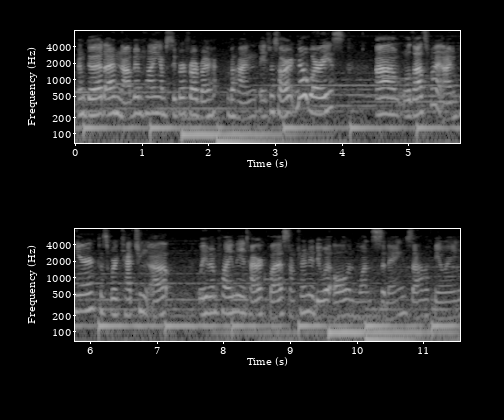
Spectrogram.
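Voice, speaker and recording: Woman, game streamer, casual, chatty, medium pitch, prominent background music. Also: fairly even intonation, normal speed. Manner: chatty, informal. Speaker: livestreamer. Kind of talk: casual gaming stream chat.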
